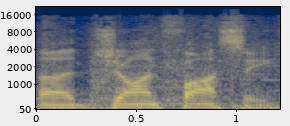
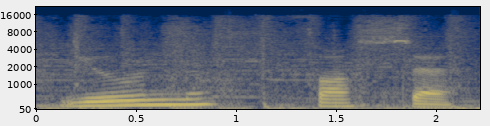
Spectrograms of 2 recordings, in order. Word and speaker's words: Jon Fosse: Now, I would pronounce this John Fosse, but that's not correct, is it? Jon Fosse.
